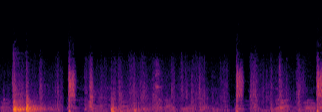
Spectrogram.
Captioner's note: face punching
